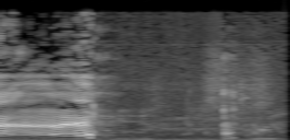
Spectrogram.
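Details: Baby sneezing while feeding from a bottle nipple: a brief high-pitched infant cry, then quieter fussing sounds; an ordinary short cry.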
